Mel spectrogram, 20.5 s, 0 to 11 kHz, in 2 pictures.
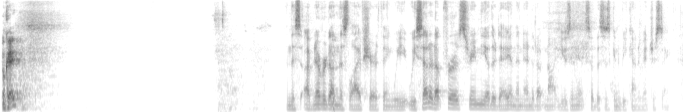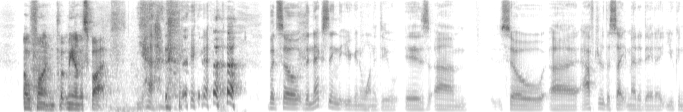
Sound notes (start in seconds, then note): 12.3 chuckles; 12.3 laughs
